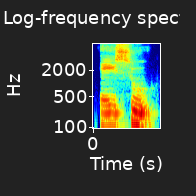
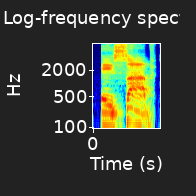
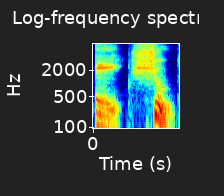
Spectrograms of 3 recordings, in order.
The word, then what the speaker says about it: Esau: that, now you have Esu. So Esau is allegedly pronounced Esav, but really, without the Masoretic spin, it's pronounced Esu or Eshu.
